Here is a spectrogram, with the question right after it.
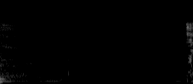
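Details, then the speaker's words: Cat sneezing repeatedly off-screen: two short, hissing bursts, one fading at the start and one sharp at the end. "sorry if you hear that off-screen I have a cat who is sneezing her head off"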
